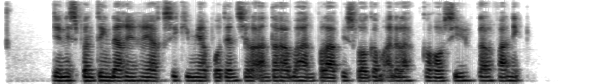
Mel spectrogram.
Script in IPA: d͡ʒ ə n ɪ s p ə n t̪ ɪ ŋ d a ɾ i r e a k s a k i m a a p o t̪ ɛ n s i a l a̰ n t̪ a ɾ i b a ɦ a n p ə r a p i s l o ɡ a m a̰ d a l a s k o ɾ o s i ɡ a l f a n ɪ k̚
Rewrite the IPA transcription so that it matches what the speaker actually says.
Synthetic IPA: d͡ʒ ə n ɪ s p ə n t̪ ɪ ŋ d a ɾ i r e a k s i k i m i a p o t̪ ɛ n s i a l a̰ n t̪ a ɾ a b a ɦ a n p ə l a p i s l o ɡ a m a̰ d a l a h k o ɾ o s i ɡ a l f a n ɪ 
